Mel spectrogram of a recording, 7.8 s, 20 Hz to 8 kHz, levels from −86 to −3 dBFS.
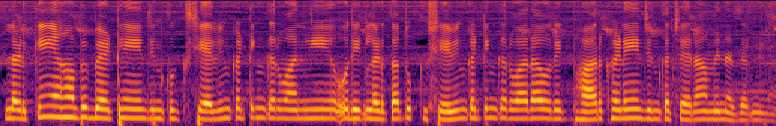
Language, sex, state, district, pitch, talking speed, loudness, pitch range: Hindi, female, Rajasthan, Jaipur, 205 Hz, 245 wpm, -17 LUFS, 195-215 Hz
